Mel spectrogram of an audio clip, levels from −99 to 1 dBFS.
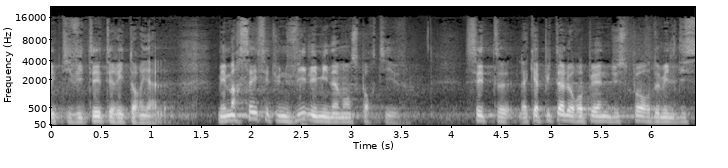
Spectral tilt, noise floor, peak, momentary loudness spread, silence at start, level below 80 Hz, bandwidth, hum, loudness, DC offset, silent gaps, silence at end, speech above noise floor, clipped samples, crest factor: -3.5 dB/octave; -45 dBFS; -4 dBFS; 15 LU; 0 s; -54 dBFS; 16.5 kHz; none; -20 LUFS; under 0.1%; none; 0 s; 25 dB; under 0.1%; 18 dB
